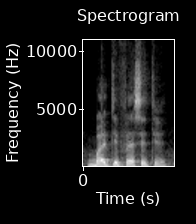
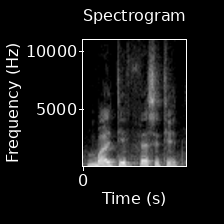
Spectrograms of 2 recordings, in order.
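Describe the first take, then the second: The two takes are said the same way.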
